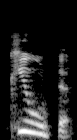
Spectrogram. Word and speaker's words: cute: If I add e at the end, the total pronunciation and the meaning changes. How we have to read is k, u. You have to say the letter name u, t, cute.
